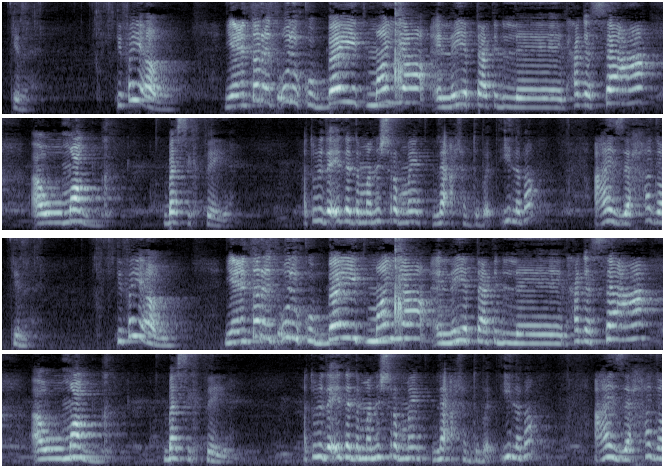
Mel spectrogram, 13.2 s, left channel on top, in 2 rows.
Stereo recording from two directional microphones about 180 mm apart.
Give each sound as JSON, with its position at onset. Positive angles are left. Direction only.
{"t": 1.1, "sound": "a woman's voice", "side_deg": 45}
